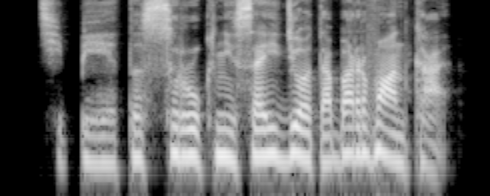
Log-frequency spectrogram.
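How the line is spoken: Hissed threat. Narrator (Russian): прошипел уже бывший патологоанатом

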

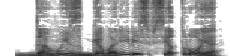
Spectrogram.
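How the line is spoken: Silent inner wail. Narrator (Russian): мысленно взвыл тот

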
